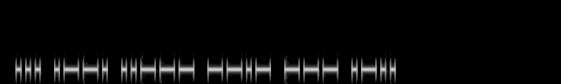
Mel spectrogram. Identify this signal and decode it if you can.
Morse code, heard as a keyed tone, about 25 wpm, 700 Hz. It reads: SP2QOL
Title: DXCC-100 Call Signs - 6 Characters - 25wpm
